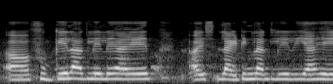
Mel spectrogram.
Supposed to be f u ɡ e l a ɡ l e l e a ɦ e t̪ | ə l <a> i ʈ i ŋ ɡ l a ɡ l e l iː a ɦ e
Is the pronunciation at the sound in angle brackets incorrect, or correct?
correct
